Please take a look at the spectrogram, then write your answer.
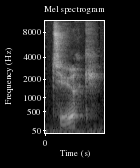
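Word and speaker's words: turc: Nationalities that are pronounced the same way, but with different spelling in masculine and in feminine forms. Okay, so I've got two examples for you. Turk, Turk, pronounced the same, but you see that the spelling is quite different.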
